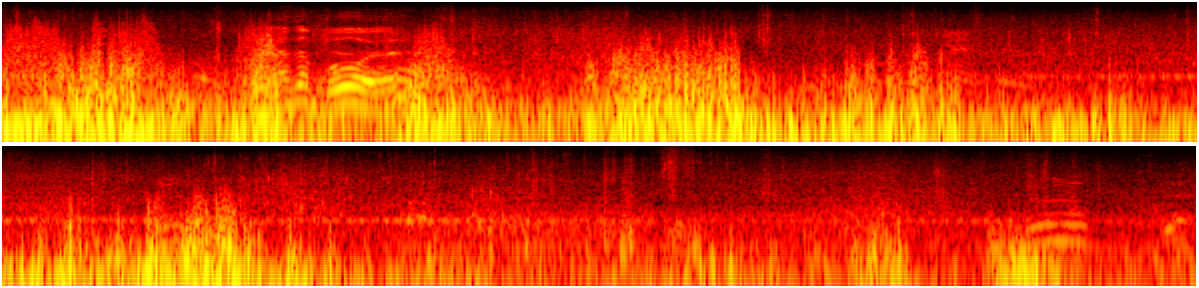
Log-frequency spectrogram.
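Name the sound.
wind blowing at sea on a fishing boat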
